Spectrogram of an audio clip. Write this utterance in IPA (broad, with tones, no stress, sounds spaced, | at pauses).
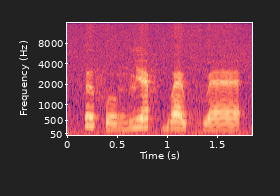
ə˦ f o˩ ŋ lʲ æ˦ f ɡʷ æ˨ xʷ æ˩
